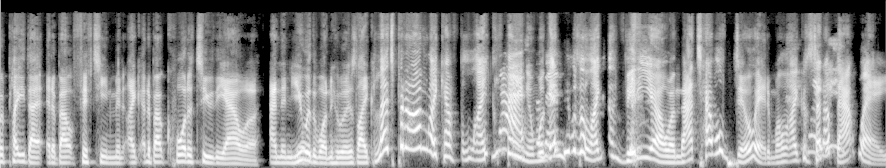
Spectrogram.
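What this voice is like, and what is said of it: Impression of a co-host. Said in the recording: “your impression of me? ... pretty spot on”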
